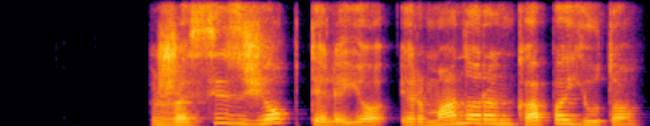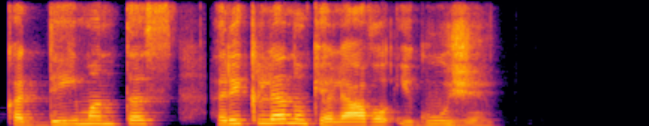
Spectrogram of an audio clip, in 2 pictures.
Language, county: Lithuanian, Vilnius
